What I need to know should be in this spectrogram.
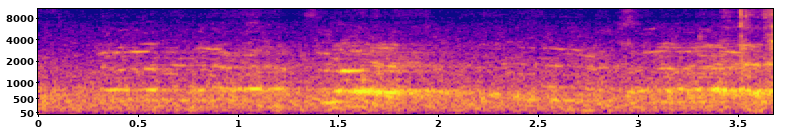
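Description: A large crowd murmurs faintly outdoors.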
